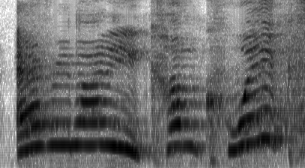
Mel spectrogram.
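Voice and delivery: high urgent call to everyone; excited call. Acted. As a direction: call them over in excitement. Arthur calls family to dog.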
